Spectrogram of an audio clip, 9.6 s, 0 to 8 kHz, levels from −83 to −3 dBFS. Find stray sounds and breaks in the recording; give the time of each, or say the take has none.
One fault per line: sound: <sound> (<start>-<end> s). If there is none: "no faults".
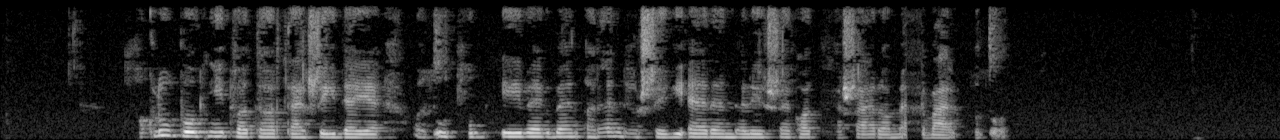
sound: dropout (6.8-6.9 s)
